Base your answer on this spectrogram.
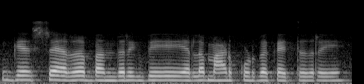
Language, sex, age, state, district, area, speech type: Kannada, female, 45-60, Karnataka, Bidar, rural, spontaneous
